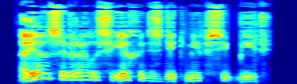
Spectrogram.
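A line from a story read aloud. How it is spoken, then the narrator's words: Sudden sad remark. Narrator (Russian): вдруг грустно сказала она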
